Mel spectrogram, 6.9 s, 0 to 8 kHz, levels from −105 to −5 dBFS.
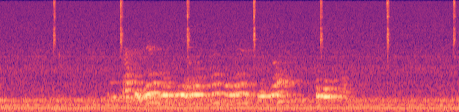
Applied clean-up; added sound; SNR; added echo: none; Clock; 7 dB; reverberation time 1.0 s.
